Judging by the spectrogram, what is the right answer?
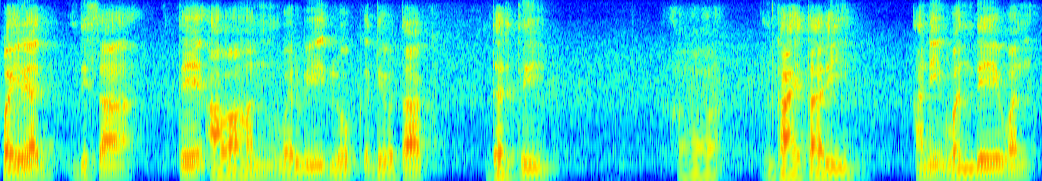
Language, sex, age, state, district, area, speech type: Goan Konkani, male, 30-45, Goa, Murmgao, rural, spontaneous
